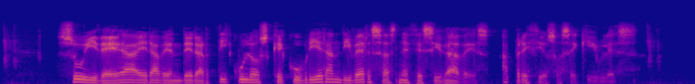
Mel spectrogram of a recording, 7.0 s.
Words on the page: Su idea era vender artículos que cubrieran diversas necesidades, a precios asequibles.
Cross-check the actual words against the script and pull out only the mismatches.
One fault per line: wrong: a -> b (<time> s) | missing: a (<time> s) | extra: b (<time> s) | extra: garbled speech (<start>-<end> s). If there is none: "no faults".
no faults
